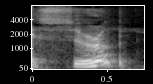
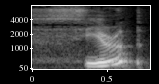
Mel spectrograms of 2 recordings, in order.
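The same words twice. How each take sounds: First: "syrup" with a SUR first syllable; Canadian-style syrup pronunciation. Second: "Syrup" with a SEER first syllable; own-style syrup pronunciation. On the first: Retold or imitated. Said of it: "you guys say syrup". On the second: Shown as a demonstration. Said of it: "And then you guys say syrup".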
